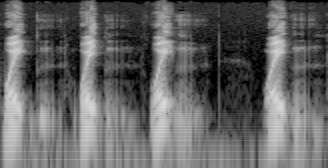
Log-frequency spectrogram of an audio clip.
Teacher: instead of saying just waiting they often take out the ing sound and just have an um waiting waiting waiting waiting right that's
